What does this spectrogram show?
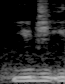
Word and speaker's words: Yuji: him that's one of the main gimmicks of yuchi itatori itadori which is the main guy's name yuji itadori i'm i always pronounce them so right in my head why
